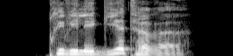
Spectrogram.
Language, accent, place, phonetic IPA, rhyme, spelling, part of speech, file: German, Germany, Berlin, [pʁivileˈɡiːɐ̯təʁə], -iːɐ̯təʁə, privilegiertere, adjective, De-privilegiertere.ogg
- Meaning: inflection of privilegiert: 1. strong/mixed nominative/accusative feminine singular comparative degree 2. strong nominative/accusative plural comparative degree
